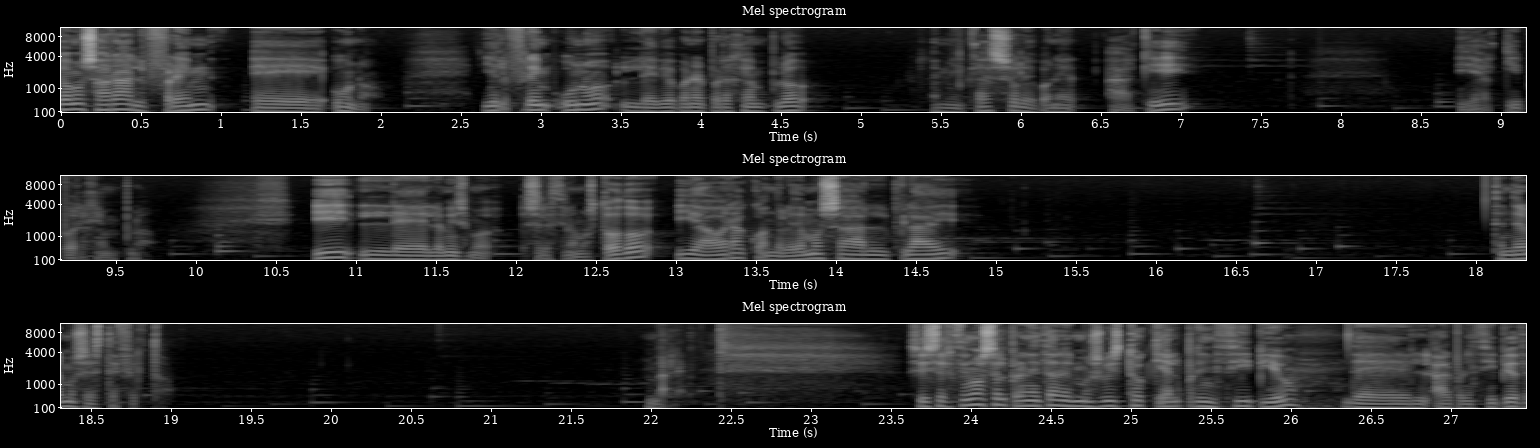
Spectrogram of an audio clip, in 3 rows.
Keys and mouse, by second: 0.1 click, 3.3 click, 4.6 click, 6.3 click, 8.3 click, 11.8 click, 13.3 right click, 14.4 space, 22.1 space, 23.4 right click, 25.2 click.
